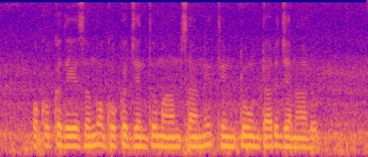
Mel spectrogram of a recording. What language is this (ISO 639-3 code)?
tel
